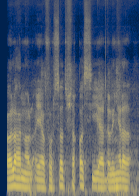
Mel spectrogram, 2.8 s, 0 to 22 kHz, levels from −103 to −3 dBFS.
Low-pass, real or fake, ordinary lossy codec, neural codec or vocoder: none; fake; none; vocoder, 44.1 kHz, 128 mel bands, Pupu-Vocoder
